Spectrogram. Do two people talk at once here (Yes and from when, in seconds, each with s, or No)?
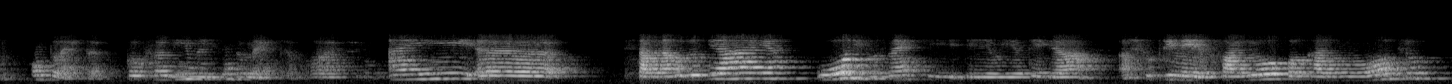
Yes, from 1.7 s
